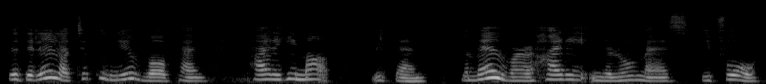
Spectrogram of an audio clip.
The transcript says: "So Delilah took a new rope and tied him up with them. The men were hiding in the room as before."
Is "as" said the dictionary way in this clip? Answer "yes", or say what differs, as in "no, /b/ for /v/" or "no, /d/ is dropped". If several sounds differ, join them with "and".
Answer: no, /s/ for /z/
